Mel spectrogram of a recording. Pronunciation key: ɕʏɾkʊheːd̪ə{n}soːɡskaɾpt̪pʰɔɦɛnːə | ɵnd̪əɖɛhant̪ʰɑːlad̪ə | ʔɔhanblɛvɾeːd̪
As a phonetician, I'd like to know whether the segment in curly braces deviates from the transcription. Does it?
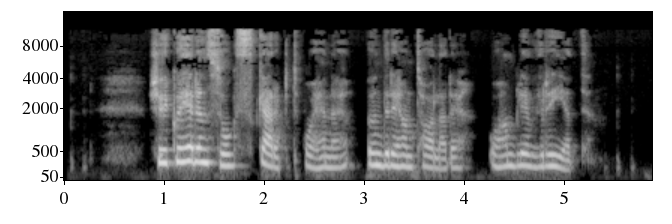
no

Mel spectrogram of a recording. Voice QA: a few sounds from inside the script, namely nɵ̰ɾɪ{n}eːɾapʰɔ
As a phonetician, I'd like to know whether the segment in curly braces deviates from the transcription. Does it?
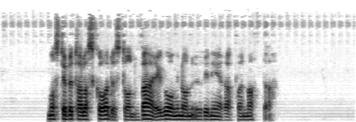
no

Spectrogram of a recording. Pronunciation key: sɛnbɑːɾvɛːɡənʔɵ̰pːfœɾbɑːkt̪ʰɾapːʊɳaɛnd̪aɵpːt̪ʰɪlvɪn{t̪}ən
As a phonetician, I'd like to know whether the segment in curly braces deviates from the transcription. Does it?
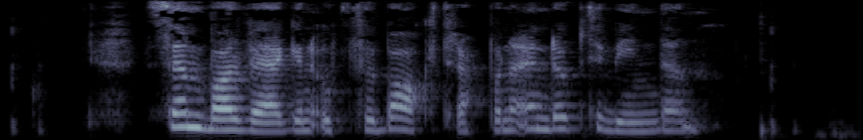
yes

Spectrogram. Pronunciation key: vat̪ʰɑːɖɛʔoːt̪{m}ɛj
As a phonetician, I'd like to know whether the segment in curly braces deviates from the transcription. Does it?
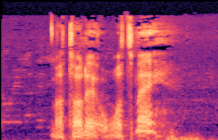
no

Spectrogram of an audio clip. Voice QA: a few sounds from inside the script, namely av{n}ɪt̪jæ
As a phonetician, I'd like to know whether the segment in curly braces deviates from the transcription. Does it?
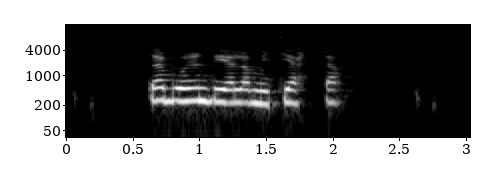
yes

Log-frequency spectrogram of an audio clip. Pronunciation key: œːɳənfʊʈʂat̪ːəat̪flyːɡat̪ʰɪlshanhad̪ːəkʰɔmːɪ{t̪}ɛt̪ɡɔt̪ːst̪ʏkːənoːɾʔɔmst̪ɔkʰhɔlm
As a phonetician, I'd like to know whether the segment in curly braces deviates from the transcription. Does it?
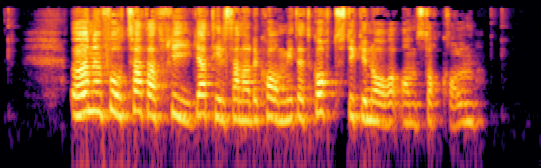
no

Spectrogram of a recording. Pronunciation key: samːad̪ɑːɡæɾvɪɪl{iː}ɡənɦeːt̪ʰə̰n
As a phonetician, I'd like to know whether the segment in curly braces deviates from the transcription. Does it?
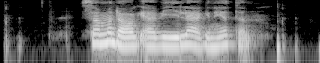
yes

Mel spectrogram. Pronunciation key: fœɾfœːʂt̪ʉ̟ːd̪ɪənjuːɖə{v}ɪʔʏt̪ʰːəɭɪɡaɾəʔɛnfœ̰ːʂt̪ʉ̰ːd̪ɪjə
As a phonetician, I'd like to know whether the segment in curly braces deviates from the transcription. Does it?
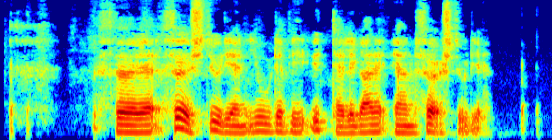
no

